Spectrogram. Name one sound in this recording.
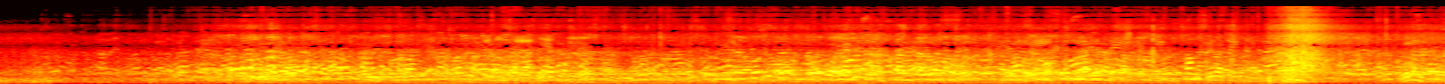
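Footsteps shuffle on a cobbled street.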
